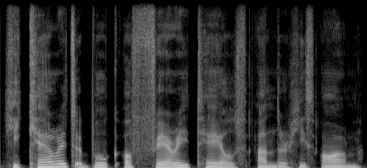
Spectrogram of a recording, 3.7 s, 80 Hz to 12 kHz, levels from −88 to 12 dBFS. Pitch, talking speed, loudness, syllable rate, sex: 135 Hz, 165 wpm, -18 LUFS, 3.9 syllables/s, male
